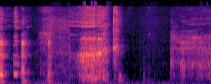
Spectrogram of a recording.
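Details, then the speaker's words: Adult man with really bad phlegm tonight: a few short throat-clearing bursts lead into a longer, harsh, rattly cough, then quiet room noise; productive phlegmy cough. "Yeah, I'm going to edit a lot of this out, but for all of you listening, has really bad phlegm tonight."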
